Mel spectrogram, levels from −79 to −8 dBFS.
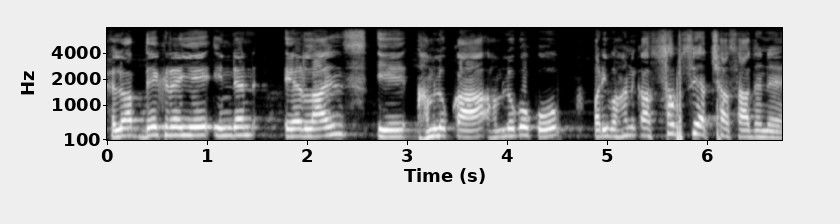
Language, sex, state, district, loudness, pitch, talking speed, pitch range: Hindi, male, Bihar, Samastipur, -13 LUFS, 195 Hz, 170 wpm, 180-210 Hz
